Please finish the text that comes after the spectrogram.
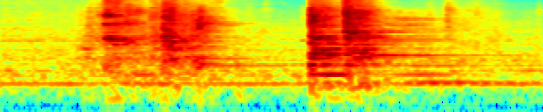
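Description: Metal baking pan rattling and clanking in a home kitchen, two clusters of bright clattering hits about a second apart, close and fairly loud, with no talking.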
